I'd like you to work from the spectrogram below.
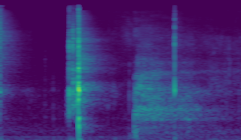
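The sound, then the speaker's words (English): A can of Hamm's beer is cracked open with a sharp metallic pop, followed by a brief fizzing hiss and a second small snap, with no talking. “This is actually a can of Hamm's beer.”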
